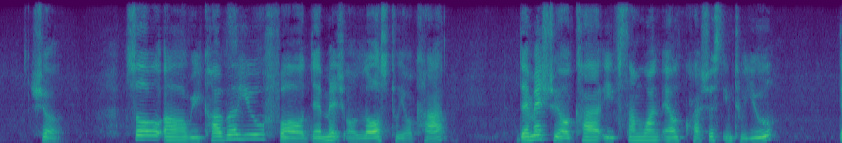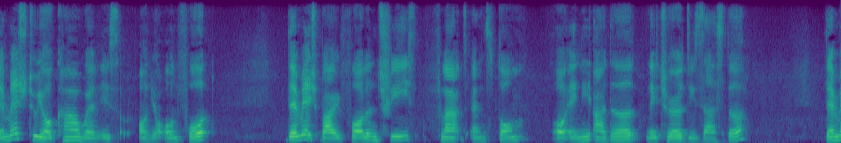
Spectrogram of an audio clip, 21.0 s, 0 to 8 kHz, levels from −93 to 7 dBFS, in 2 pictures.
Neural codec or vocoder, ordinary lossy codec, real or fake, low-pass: codec, 16 kHz, 2 kbps, X-Codec, WavLM features, trained on Multilingual LibriSpeech; none; fake; none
